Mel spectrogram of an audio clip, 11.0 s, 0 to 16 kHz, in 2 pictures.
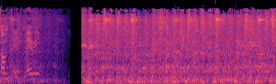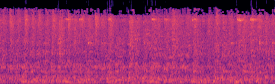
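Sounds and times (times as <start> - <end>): drums playing fast rhythm: 0.0 - 11.0.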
